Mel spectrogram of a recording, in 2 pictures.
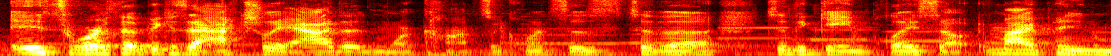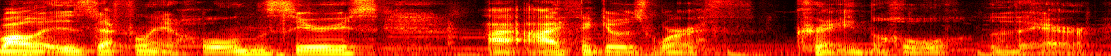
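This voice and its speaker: A man co-hosting a casual podcast, talking in an animated, opinionated way with many fillers. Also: lowish voice, brisk, soft background music. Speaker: podcast co-host. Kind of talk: casual chat.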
